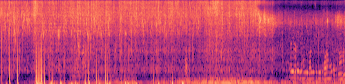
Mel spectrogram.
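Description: Frying in oil in a pan as onion is added after potatoes are taken out, giving a loud sizzling hiss with sharp clattering knocks early on, a voice speaking partway through, and the sizzle easing near the end.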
